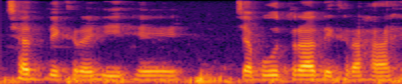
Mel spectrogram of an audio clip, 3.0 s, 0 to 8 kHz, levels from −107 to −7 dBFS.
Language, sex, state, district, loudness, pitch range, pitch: Hindi, male, Chhattisgarh, Bastar, -25 LUFS, 145-160 Hz, 150 Hz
